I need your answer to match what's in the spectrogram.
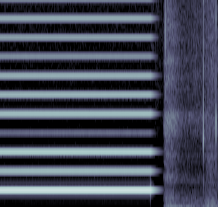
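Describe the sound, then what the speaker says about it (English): A loud, steady censor beep, a pure electronic tone held for just over a second to bleep out a spoken word, then cutting off abruptly into faint room noise. "Nobody heard that because I beeped it out"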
